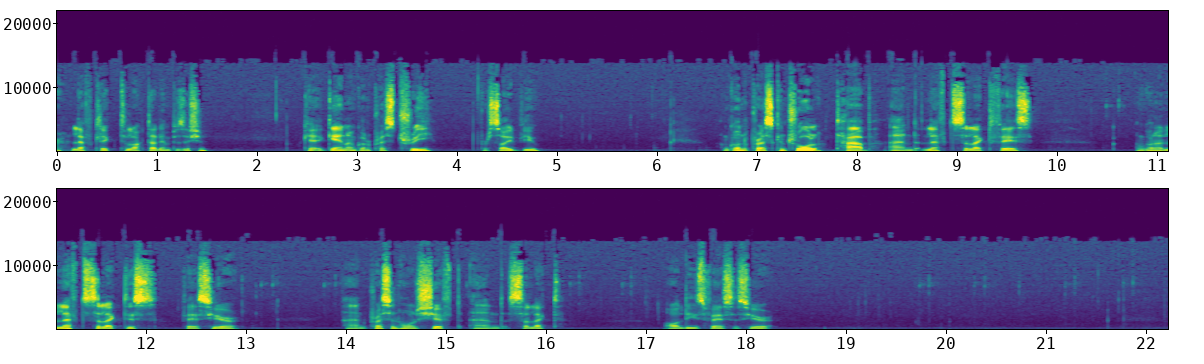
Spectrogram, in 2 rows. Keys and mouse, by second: 9.1 KP_3, 13.3 ctrl+Tab, 15.2 ctrl+Tab.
